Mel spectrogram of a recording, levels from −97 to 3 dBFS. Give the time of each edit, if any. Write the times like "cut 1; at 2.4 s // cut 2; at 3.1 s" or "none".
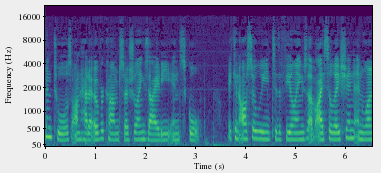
cut 1; at 3.6 s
